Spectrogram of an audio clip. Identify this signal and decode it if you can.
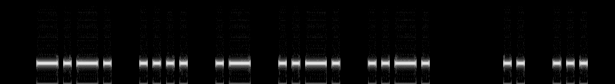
Morse code, heard as a keyed tone, about 18 wpm, spaced as for 15 wpm, 1000 Hz. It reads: CHAFF IS
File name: qotdfiles / 15wpm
